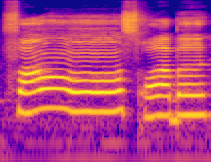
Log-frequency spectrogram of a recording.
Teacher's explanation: یہاں پہ نون ساکن کے بعد صاد آ رہے ہیں، ہم یہاں پہ نون کی آواز کو چھپا کر پڑھیں گے.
